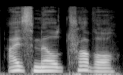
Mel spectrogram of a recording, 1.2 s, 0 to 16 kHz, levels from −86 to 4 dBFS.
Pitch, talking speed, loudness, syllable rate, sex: 145 Hz, 145 wpm, -16 LUFS, 3.9 syllables/s, male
